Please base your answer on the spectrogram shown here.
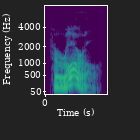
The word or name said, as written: peroral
